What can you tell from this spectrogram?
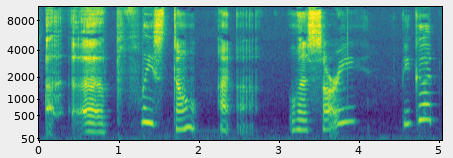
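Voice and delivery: high, halting, small frightened voice; timid pleading. Acted. Persephone begs angry Hades, timid and frightened. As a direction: stammer a meek apology in a soft squeak.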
